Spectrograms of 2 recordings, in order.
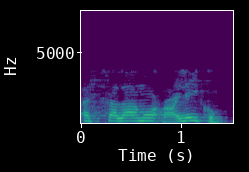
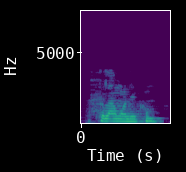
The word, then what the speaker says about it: আসসালামু আলাইকুম: উচ্চারণও ভালোভাবে করতে পারে না, উচ্চারণ আসসালামু আলাইকুম ওয়া রাহমাতুল্লাহি ওয়া বারাকাতুহ এটাতেও মানুষ মানে মুসলমান মুসলমানকে সালাম আলাইকুম সালাম আলাইকুম এটা শর্টকাট করে দিচ্ছে, অথচ উচ্চারণ আসসালামু আলাইকুম আইনের সাথে এটা হচ্ছে না, আরো শর্ট আমি আলে সুন্নাত বলেন যে শর্ট হতে যাচ্ছে, এটা দূরে চলে যাচ্ছে মুসলমানদের।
